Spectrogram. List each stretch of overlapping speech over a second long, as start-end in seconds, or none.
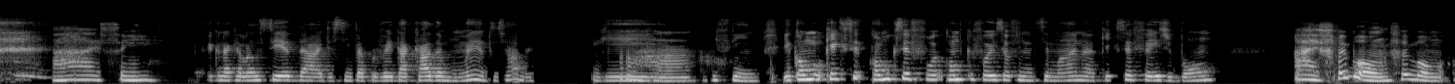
none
